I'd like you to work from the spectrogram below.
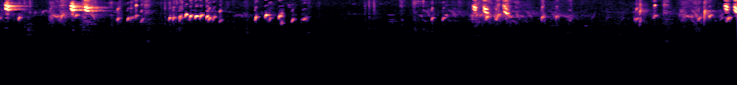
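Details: European goldfinch training song in the batbata and satsata styles: scattered high twittering phrases and short jingling trills, softer in the middle, with quiet gaps of about a second between bursts.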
